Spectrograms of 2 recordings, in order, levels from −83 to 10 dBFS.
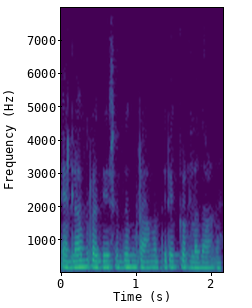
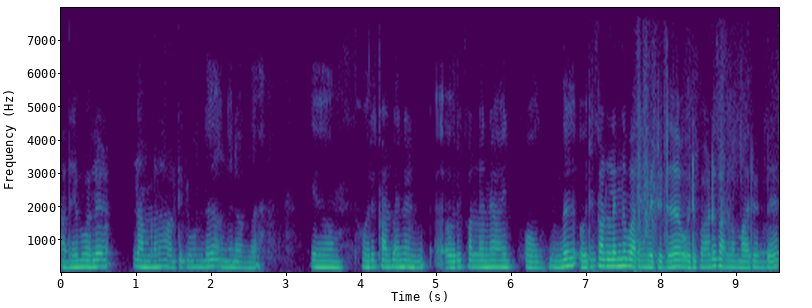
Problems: none marked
